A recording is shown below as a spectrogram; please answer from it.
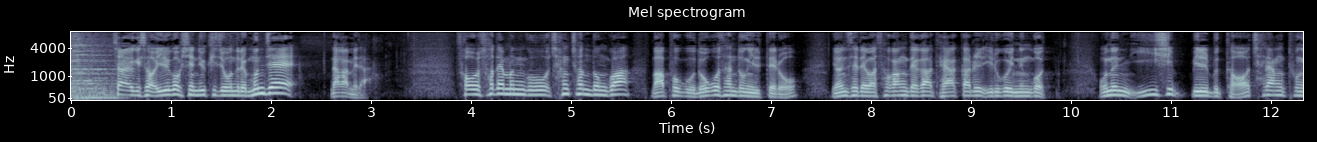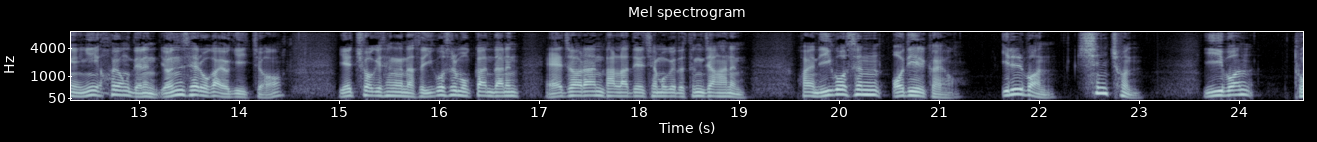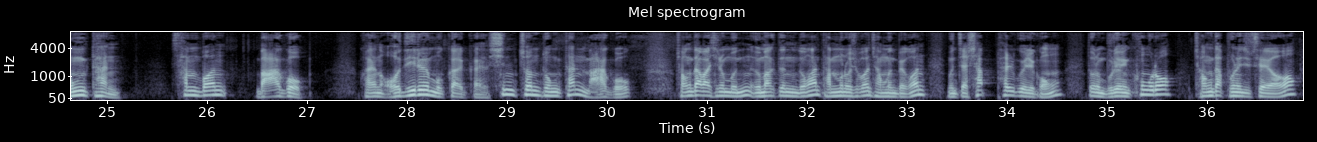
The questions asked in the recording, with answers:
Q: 옛 추억이 생각나서 이곳을 못 간다는 애절한 발라드의 제목에도 등장하는 과연 이곳은 어디일까요?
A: 정말 1번 신촌입니다.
